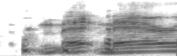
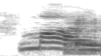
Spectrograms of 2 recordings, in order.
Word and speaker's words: Myra: We have Mare, is it pronounced? I've known you for a long time, but I confess yeah. I think you've mostly known me in writing. Mare. Great to meet you. It's Myra, yeah. Actually. Myra.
